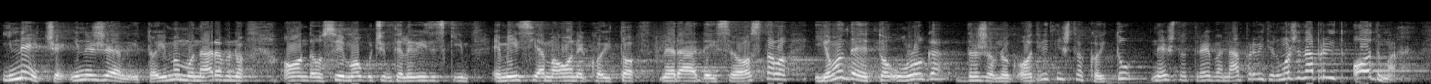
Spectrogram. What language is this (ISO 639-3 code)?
hrv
